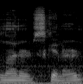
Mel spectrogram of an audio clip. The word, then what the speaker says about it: Lynyrd Skynyrd: a double album of Lynyrd Skynyrd their first album pronounced leonard skinner and the other side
